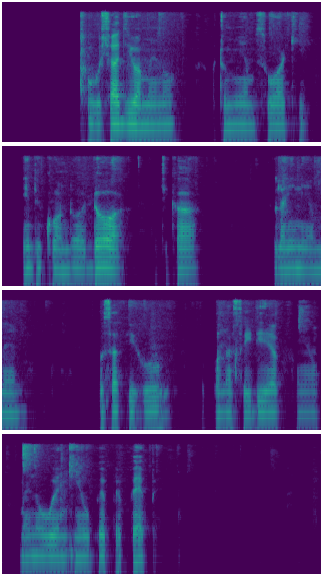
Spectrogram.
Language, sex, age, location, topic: Swahili, male, 18-24, Nairobi, health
